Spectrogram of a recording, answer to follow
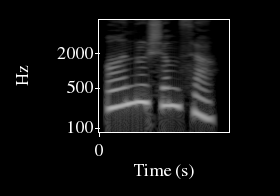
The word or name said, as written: ಆನೃಶಂಸ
